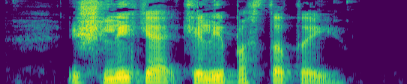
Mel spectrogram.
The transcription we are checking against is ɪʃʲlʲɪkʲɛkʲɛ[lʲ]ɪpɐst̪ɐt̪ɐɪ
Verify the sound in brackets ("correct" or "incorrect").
correct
